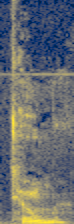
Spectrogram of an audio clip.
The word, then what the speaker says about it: tomb: Tombstone right seems right tomb silent B that's the hard part all right go and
